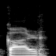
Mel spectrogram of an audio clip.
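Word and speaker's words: card: कार्ड, तो हम are silent है यहाँ पे, कार्ड, कार्ड बोला है इसको, इसे हम बोलते हैं कार्ड ये वाला, या कार्ड, ठीक है? मतलब आर है ये साइलेंट है।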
